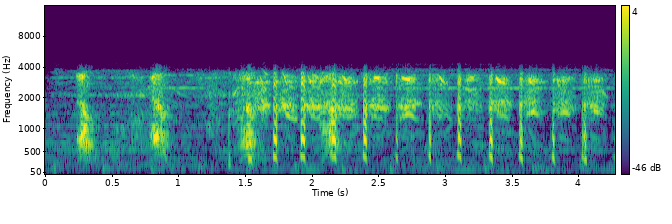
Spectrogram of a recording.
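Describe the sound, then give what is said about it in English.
A dog barks in a quick, excited series of yips and woofs, mixed with whiny whimpering sounds, fairly loud, with short bursts repeating rhythmically throughout. “You talk dog?”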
